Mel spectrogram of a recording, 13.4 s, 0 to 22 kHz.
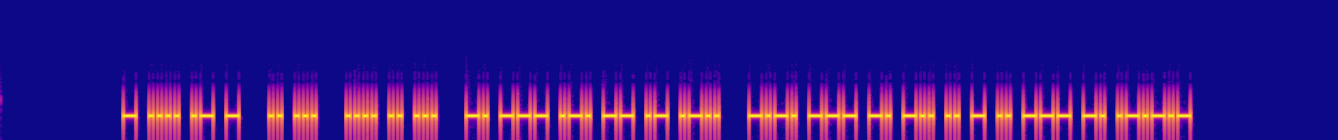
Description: Morse code, heard as a keyed tone, about 28 wpm, 700 Hz. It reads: THAT IS HIS NORMAL CONDITION.
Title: Sentences from Top 1200 Words 28wpm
